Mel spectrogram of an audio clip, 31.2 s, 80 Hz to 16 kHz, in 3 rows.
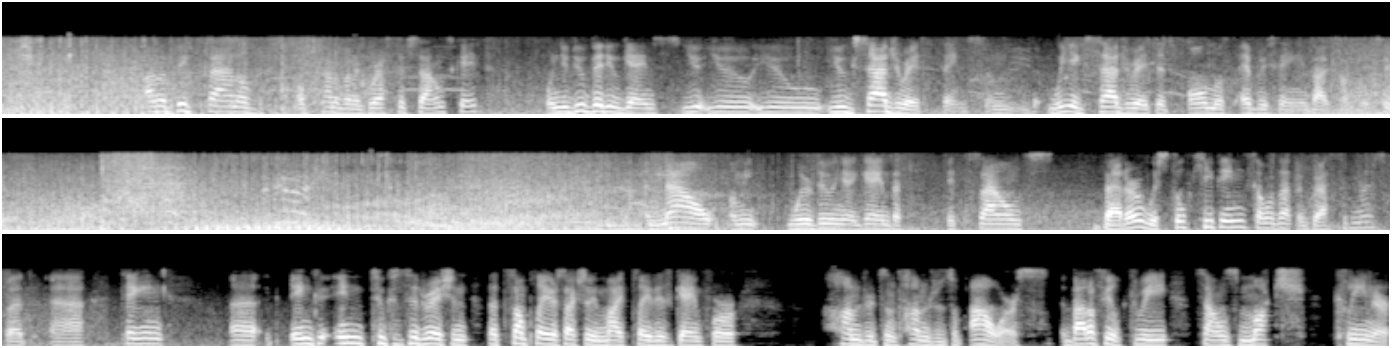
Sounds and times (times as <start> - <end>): Speech: 1.1 - 10.6, 15.2 - 26.4, 27.0 - 31.2.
